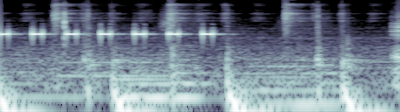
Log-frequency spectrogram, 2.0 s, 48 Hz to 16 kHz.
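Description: GoPro Hero 9 beeping as it powers off after a long press of its power button: seven short high beeps at one pitch, about six a second, over the first second. Background music with a beat plays throughout.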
